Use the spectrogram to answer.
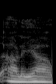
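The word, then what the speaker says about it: āryā: Here it's written as Arya with a long A at the end, which is unusual.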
